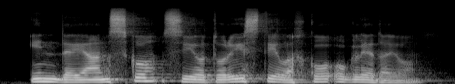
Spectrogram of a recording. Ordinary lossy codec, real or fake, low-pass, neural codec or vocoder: none; fake; 14.4 kHz; autoencoder, 48 kHz, 128 numbers a frame, DAC-VAE, trained on Japanese speech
